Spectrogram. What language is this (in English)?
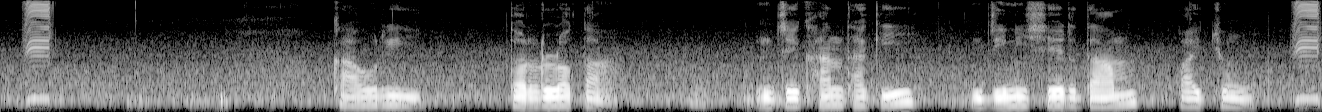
Bangla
